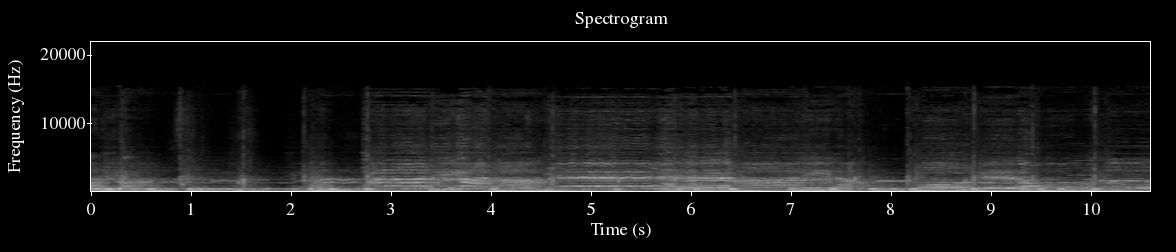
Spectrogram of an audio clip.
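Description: A group of men and women singing a Korean folk song (minyo) together into microphones, over an instrumental accompaniment with a steady bass line.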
